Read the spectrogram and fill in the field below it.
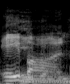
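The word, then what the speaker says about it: Eibon: And there's a woman with totally white eyes who's reading from a book called, it's spelled E-I-B-O-N. They call it Avon, right? Yeah. That's how you pronounce it?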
